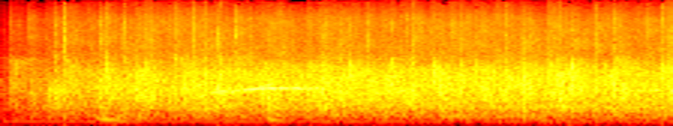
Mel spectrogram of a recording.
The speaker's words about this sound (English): Because I'd love to just applaud you and honor you.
